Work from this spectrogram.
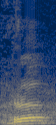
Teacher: जिह्वा ऊपर जाती है और झटके से नीचे आती है, इसलिए उसे कहते हैं लुंठित ध्वनियां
